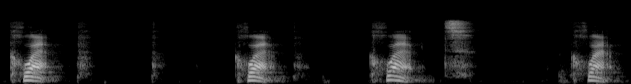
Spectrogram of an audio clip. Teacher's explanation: we have a voiceless sound at the end of the verb so the Ed D sounds like T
